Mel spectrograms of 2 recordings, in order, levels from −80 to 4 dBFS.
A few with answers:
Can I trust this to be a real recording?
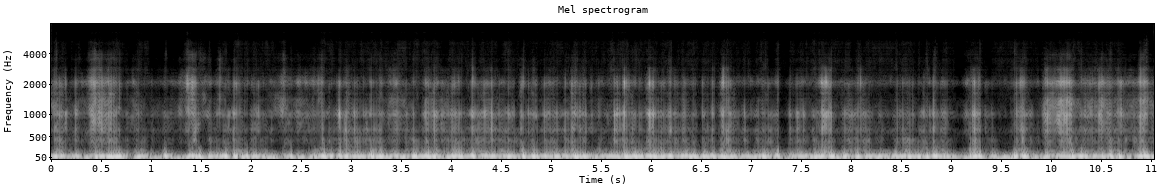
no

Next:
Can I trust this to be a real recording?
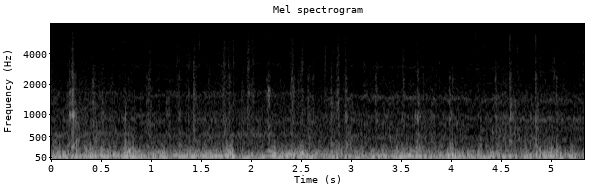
no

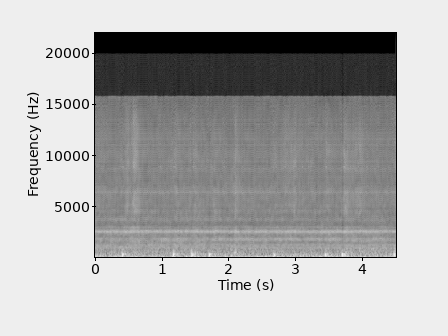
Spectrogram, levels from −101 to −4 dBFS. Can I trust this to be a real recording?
no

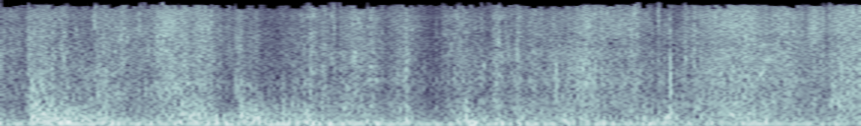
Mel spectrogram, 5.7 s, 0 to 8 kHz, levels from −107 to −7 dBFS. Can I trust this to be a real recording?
yes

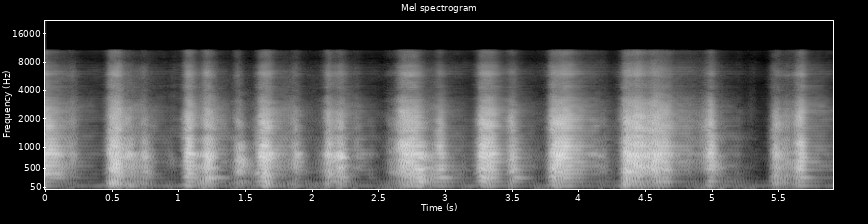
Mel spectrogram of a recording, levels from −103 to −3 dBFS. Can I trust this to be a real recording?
no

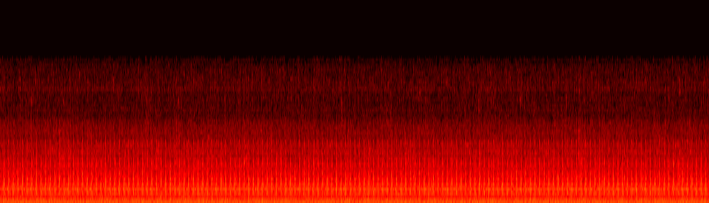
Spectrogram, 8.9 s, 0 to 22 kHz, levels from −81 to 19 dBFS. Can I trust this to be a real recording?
yes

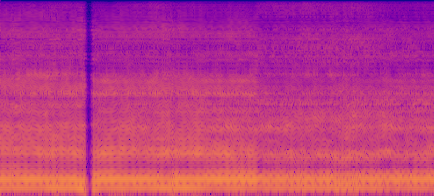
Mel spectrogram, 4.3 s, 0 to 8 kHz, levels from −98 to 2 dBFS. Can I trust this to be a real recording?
no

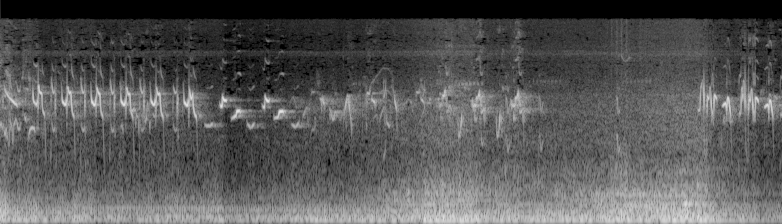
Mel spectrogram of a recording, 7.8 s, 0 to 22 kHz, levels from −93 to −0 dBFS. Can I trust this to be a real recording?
yes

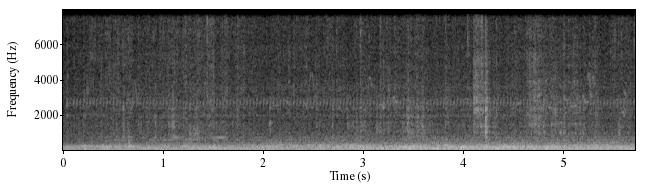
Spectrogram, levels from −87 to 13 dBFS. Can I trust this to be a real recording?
yes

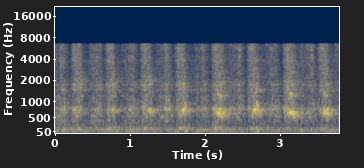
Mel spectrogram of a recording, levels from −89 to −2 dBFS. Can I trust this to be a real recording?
yes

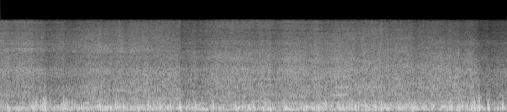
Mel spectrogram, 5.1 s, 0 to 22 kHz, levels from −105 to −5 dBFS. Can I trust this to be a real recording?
yes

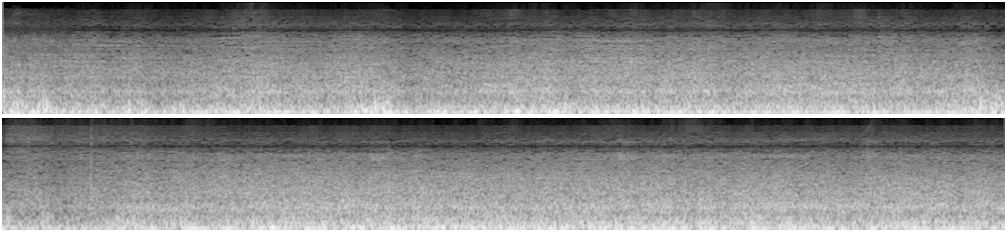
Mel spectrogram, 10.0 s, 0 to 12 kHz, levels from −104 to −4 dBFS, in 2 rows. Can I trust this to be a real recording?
yes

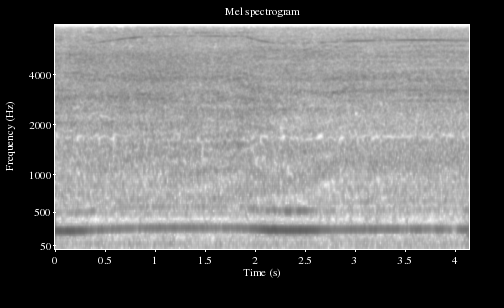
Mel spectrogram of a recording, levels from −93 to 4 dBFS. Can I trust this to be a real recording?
yes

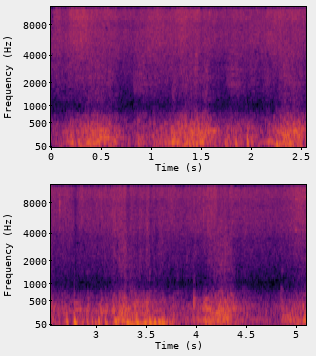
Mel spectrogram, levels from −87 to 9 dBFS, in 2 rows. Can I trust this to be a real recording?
yes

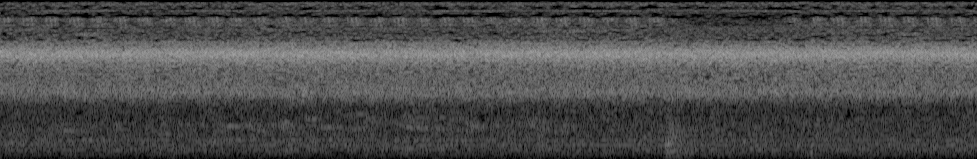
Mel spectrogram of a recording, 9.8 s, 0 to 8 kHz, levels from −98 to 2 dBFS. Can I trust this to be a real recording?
no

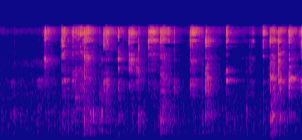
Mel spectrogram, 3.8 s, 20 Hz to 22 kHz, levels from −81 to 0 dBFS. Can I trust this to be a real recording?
no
